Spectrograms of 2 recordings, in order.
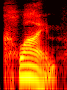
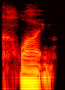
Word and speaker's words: climb: For example, in the word climb, the B is silent, climb.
